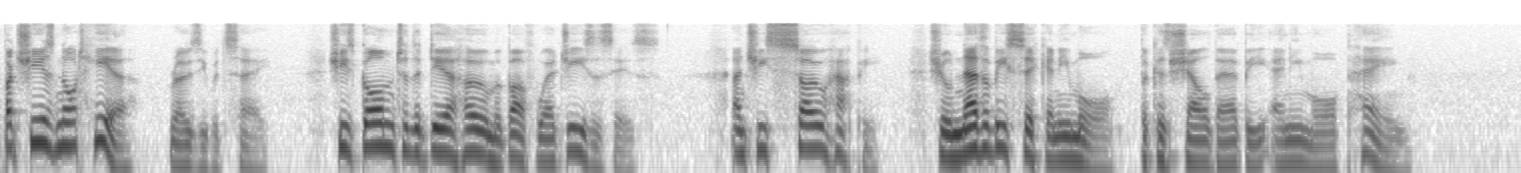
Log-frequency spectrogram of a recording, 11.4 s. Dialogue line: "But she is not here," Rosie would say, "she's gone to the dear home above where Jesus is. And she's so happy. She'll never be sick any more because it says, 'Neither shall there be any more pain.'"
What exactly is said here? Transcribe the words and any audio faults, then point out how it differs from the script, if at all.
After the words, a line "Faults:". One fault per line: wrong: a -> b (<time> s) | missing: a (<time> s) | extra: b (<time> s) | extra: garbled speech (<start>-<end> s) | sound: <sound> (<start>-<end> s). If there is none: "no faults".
"But she is not here," Rosie would say, "she's gone to the dear home above where Jesus is. And she's so happy. She'll never be sick any more because shall there be any more pain.'"
Faults:
missing: it says Neither (8.8 s)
